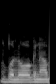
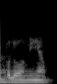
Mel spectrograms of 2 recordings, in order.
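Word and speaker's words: Bologna: तो हमारे पाकिस्तानी जो स्टूडेंट हैं इसको बोलोगना बोलते हैं, तो नॉर्मली इटालियन में इसकी जो प्रोनाउंसिएशन है वो है बोलोनिया।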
